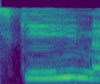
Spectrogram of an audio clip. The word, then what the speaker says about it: skein: I was today years old when I learned it's pronounced skein and not skein or whatever. – I think it's skein. I think I checked.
